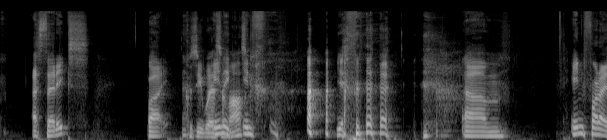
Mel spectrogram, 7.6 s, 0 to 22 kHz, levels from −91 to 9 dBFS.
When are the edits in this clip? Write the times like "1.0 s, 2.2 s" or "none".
2.3 s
